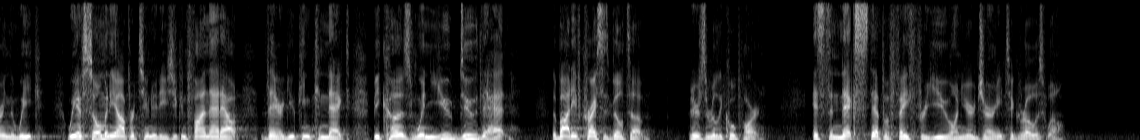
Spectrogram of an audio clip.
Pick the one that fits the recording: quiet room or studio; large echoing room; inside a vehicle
large echoing room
